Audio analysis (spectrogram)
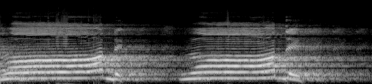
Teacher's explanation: اس کے بعد ہے ضاد، ضاد، یہ اکیلا حرف ہے اور یہ ادا ہوتا ہے حافیہ سے، اس کو کہتے ہیں حروف حافیہ، زبان کی کروٹ اور اوپر کی داڑوں کی جڑ سے ادا ہوتا ہے ضاد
